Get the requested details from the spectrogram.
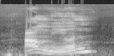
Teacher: Umyun, ada mim mati, mim mati bertemu ya, ini bermakna ya tidak termasuk, ini tidak dengung. Umyun, mim mati bertemu ya tidak dengung.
